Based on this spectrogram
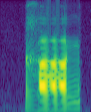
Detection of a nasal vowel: absent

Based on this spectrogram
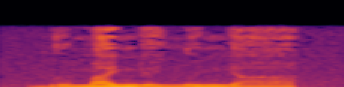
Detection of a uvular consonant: absent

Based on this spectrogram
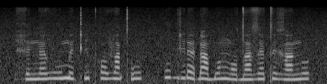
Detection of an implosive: present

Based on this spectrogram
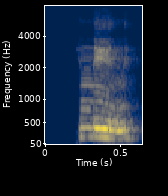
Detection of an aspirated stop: absent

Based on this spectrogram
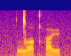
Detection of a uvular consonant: present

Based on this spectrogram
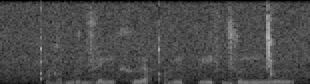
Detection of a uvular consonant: present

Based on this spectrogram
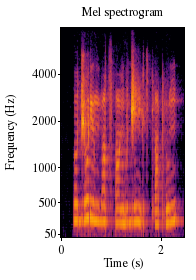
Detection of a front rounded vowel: present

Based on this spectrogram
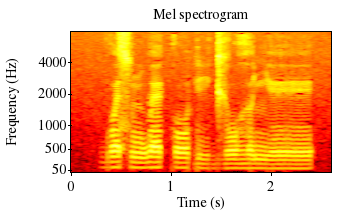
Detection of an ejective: absent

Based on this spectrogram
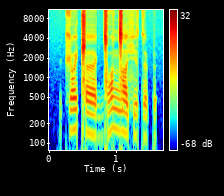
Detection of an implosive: absent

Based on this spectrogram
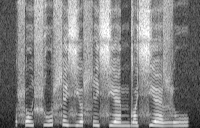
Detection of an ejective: absent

